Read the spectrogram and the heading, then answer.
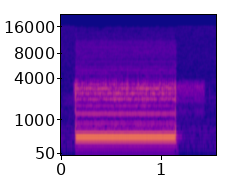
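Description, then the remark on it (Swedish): A single loud telephone ringing tone as a phone call is placed, one steady buzzing pitch lasting about a second, starting and stopping abruptly, with no voices around it. “Ja, och nu ringer vi och kollar vad är det som gäller.”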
